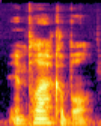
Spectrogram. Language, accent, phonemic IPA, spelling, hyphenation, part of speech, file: English, US, /ɪmˈplækəbəl/, implacable, im‧pla‧ca‧ble, adjective, En-us-implacable.ogg
- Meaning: 1. Not able to be placated or appeased 2. Impossible to prevent or stop; inexorable, unrelenting, unstoppable 3. Adamant; immovable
